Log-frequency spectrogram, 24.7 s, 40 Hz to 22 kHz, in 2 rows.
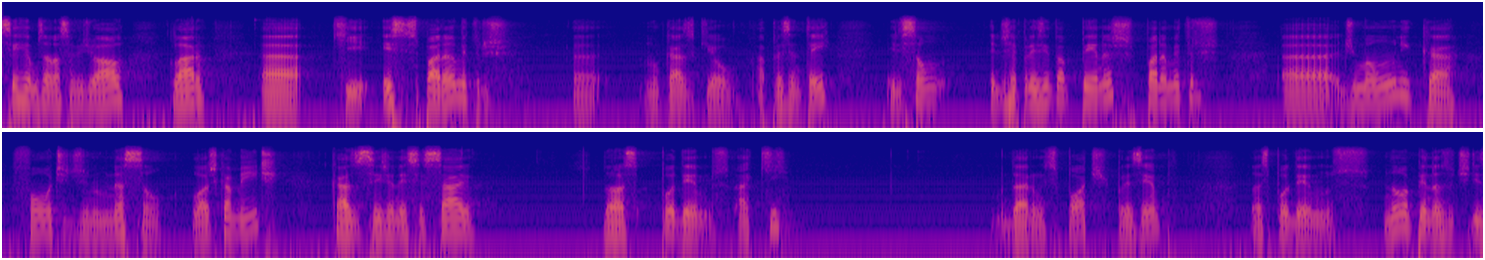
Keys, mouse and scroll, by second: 2.3 right click, 5.6-8.3 middle drag, 10.9-12.9 middle drag, 14.6 click, 16.4 click, 20.1 click, 22.1 click.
